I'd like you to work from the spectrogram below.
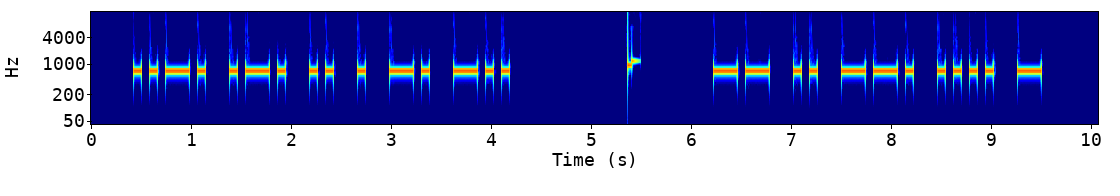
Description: Morse code, heard as a keyed tone, about 15 wpm, 700 Hz. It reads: FRIEND MIGHT
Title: Sentences from Top 300 Words - New Word Drill - 15wpm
